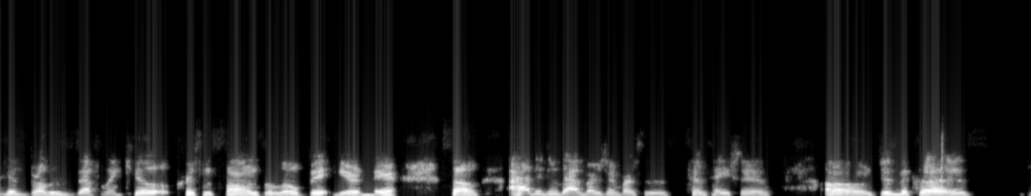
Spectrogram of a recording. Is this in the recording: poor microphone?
yes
